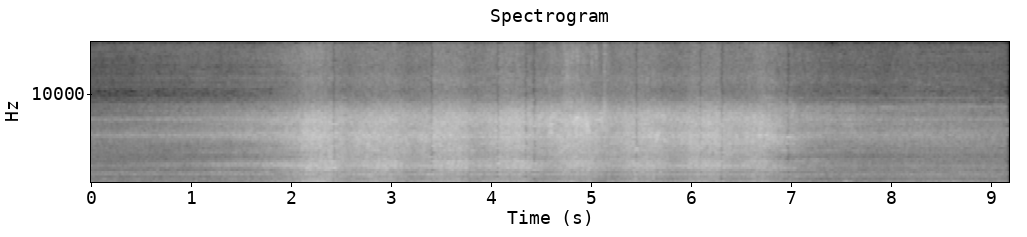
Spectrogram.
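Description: ETR 675 Italo Evo high-speed electric train running through the station at speed: a rush of wheel-on-rail and air noise that swells about two seconds in, with a regular beat as each car's wheels pass, and eases off near the end.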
